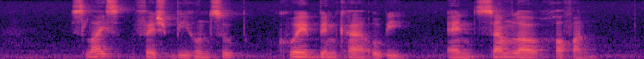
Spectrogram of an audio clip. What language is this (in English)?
English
